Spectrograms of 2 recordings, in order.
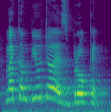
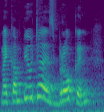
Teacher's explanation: I am focusing on computer and I am focusing on broken. More than my and is, I am focusing on these two words. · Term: sentence stress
